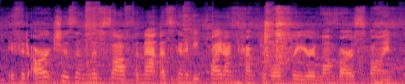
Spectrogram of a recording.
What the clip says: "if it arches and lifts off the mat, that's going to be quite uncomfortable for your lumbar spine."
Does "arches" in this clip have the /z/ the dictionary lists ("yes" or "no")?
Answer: yes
